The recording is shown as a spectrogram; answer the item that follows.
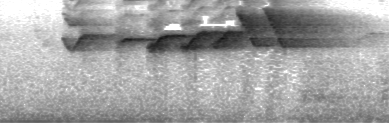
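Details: Double-collared seedeater giving a long, lively song phrase of fluid chirping whistles that rise into a buzzy, ringing climax and slowly fade, about two seconds long.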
